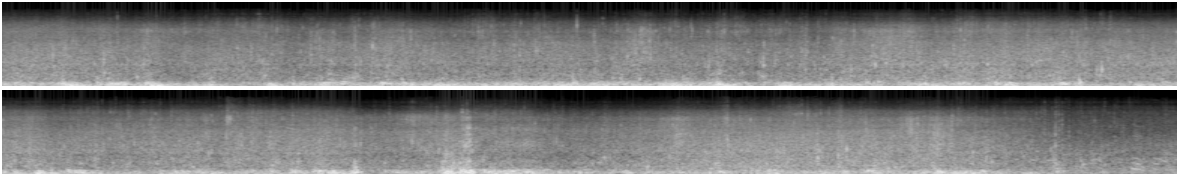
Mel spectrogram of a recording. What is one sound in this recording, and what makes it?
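Wind buffets a microphone outdoors on open water.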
